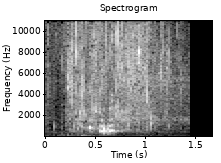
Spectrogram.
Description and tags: Pumpmkin Guts Squish 2
Pumpkin Guts Squish
guts, squish, pumpkin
